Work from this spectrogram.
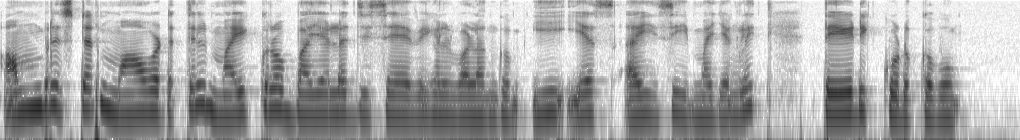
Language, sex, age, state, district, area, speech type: Tamil, female, 30-45, Tamil Nadu, Erode, rural, read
